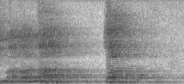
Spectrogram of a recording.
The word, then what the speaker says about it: Maranatha: On peut dire aussi Marana, Ta. Notre Seigneur, oh notre Seigneur, vient. C'est un cri. Et vous avez vu que la finale de l'Apocalypse joue sur ces deux manières de prononcer le Maranatha.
